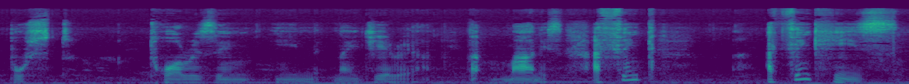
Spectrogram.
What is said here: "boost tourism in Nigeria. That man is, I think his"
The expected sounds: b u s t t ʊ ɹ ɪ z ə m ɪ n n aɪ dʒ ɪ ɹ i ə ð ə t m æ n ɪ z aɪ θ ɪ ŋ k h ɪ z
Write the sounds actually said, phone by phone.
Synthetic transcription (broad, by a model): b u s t t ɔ ɹ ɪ z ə m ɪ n n aɪ dʒ ɪ ɹ i ə ð ə t m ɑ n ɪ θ aɪ θ ɪ ŋ k h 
